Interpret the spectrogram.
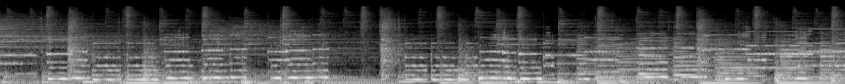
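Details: Organ music plays throughout with steady chords and a melody, and no animal sounds.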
